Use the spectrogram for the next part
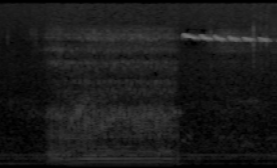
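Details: Mastiff (mastino) dog snoring: one long, rumbling, buzzy snore on the in-breath, then a thin high whistle as breathing continues.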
